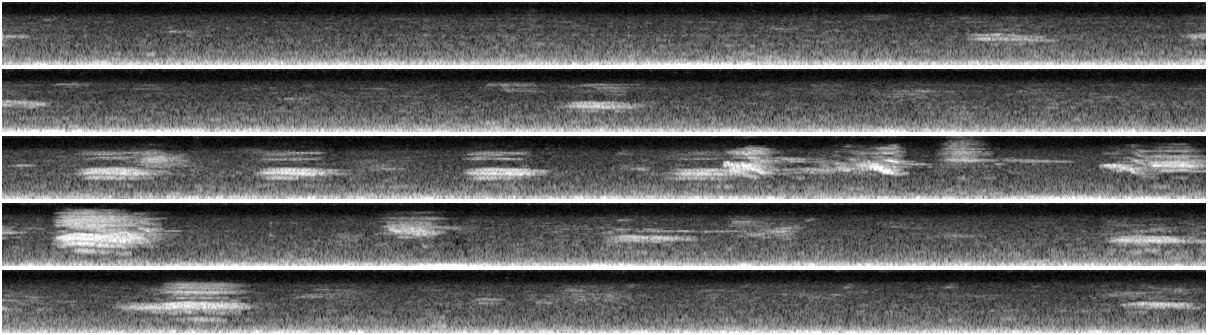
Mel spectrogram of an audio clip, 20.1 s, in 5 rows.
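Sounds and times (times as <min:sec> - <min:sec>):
low steady hum: 0:00.0 - 0:20.0
faint bird calls: 0:05.7 - 0:06.2, 0:08.2 - 0:12.6, 0:15.7 - 0:18.0, 0:19.7 - 0:20.0.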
